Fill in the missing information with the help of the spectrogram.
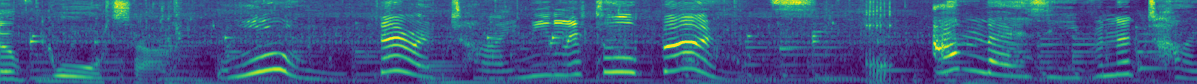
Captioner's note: snorts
